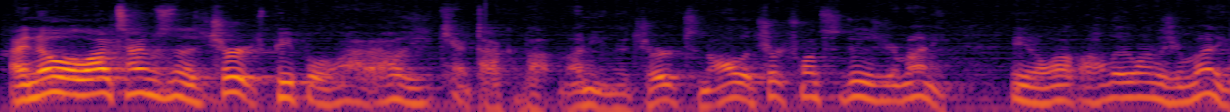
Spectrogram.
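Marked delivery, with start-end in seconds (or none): 2.0-6.1 fast, softer dismissive grumble; mocking complainers. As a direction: rattle off the critics' complaint mockingly. Mocking critics of church money.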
